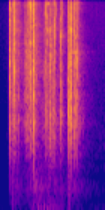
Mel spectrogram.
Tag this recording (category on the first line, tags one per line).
Sound effects > Other mechanisms, engines, machines
bang
bop
fx
knock
pop
rustle
sfx
sound
thud
tink
wood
